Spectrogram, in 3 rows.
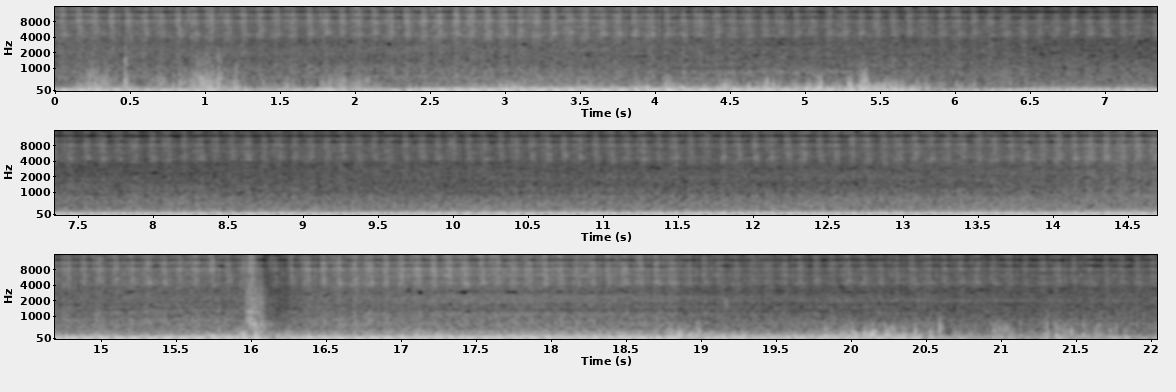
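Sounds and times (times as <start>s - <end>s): truck engine idling: 0.0s - 22.0s
sharp knock: 16.0s - 16.4s.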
